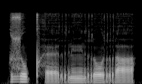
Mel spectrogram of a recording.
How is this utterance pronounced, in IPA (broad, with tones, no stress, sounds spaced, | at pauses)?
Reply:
z u˦ pʰ ɛ˨ r ĩ˦ r o˦ r a˦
